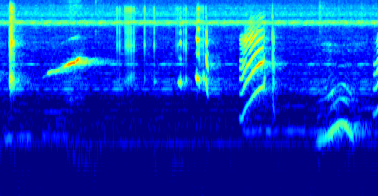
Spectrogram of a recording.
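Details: Indian ringneck parakeet, a talking pet parrot, giving a rising whistled note, short clicks, then a quick stack of upward-sweeping squawks and a lower falling-rising note, with a steady background hum and a person speaking nearby.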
